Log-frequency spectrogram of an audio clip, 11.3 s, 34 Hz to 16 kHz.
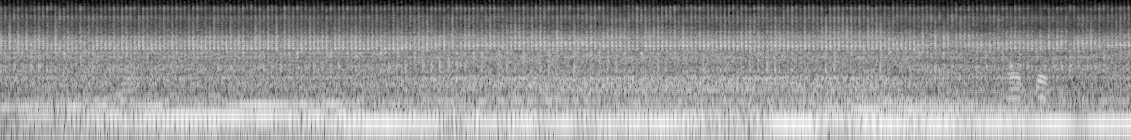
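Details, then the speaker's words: Honda CR-V second generation petrol engine idling with a quick, steady ticking rattle, about four knocks a second; top-end rattle traced to the valve cover and timing chain area, with the timing chain being checked. "2 yang tadi malam bunyinya klotok-kotok ya kita coba bongkar berada di tutup klep terus damper terus deck timing chain nya ya kita cek bagian timing chainnya karena bunyinya di bagian situ"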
